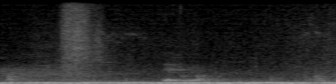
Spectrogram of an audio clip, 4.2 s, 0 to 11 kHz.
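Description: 1962 KONE elevator, modernized by WPM, running with a steady low hum. A brief hiss comes about a second in.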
